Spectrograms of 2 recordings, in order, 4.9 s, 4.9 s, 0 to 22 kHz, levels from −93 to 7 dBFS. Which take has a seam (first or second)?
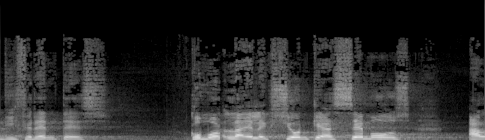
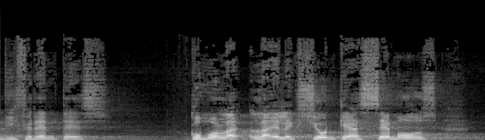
first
